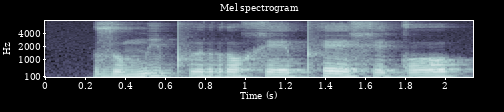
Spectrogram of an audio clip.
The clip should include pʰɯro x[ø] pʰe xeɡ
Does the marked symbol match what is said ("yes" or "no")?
no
